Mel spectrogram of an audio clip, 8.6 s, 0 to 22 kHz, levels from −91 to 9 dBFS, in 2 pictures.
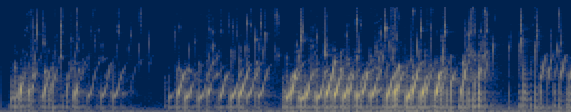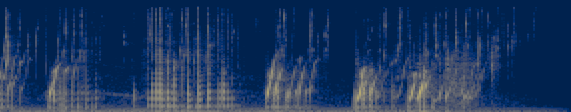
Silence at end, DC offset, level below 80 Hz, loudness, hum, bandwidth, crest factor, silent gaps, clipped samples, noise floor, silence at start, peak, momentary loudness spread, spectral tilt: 0.6 s; under 0.1%; -50 dBFS; -31 LUFS; none; 17 kHz; 22 dB; none; under 0.1%; -60 dBFS; 0.05 s; -10 dBFS; 19 LU; -4.5 dB/octave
